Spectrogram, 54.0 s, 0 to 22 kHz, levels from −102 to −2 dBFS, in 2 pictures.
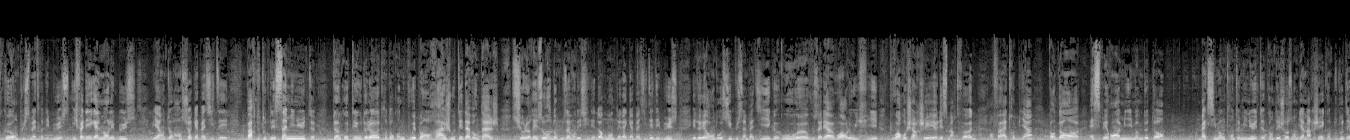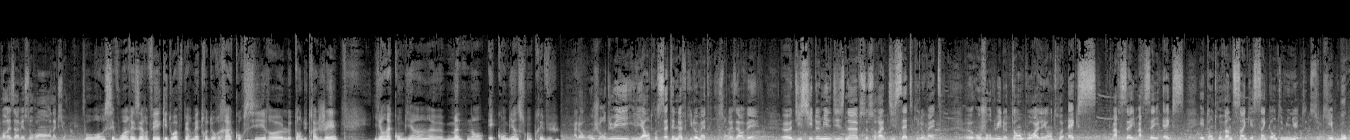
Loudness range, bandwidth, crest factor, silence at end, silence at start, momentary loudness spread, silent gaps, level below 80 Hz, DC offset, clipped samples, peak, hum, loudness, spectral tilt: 4 LU; 16.5 kHz; 20 dB; 0 s; 0 s; 9 LU; none; -40 dBFS; under 0.1%; under 0.1%; -2 dBFS; none; -23 LUFS; -5 dB/octave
